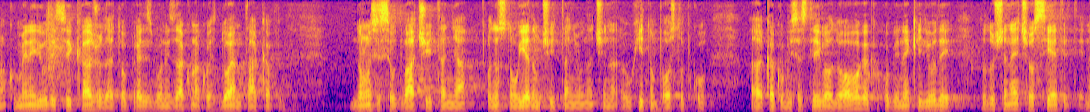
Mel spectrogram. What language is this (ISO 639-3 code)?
hrv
